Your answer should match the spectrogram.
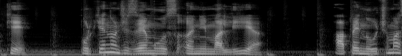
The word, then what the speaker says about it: animalia: Acho que aqui todos estão cientes de que a pronúncia adequada é animalia, certo? Mas por quê? Por que não dizemos animalia?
